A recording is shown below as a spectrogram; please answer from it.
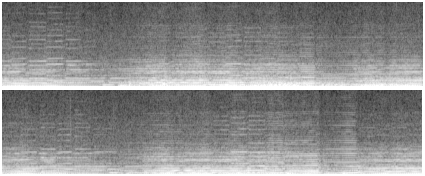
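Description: Background music of slow bowed strings, with low held notes that change every second or two.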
